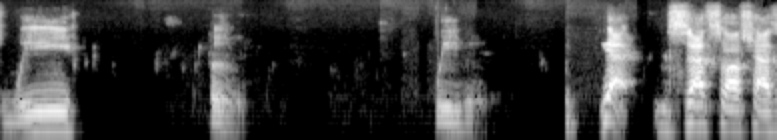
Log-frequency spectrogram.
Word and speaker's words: weeaboo: I'll spell it for you guys. It's weeboo.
